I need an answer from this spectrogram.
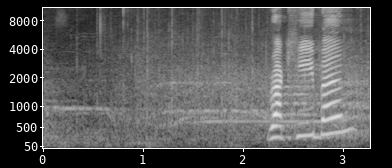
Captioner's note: attendees cheering and clapping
